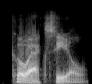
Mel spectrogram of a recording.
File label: "coaxial", American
